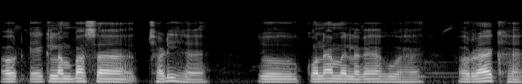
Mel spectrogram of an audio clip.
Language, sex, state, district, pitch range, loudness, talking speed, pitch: Hindi, male, Jharkhand, Palamu, 125-135 Hz, -18 LUFS, 170 wpm, 130 Hz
